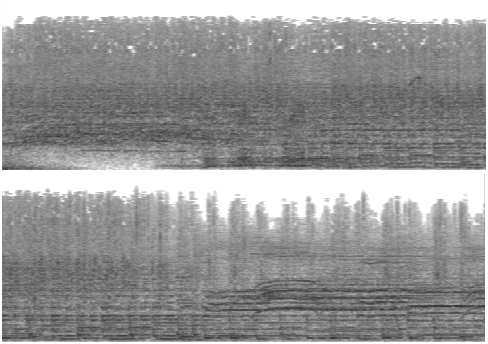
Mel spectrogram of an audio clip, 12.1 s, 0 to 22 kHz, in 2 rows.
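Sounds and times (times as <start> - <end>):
audience applause: 0.0 - 9.6
retro music with bass line: 2.5 - 12.0.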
